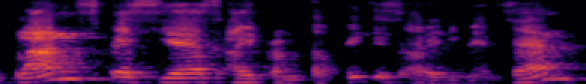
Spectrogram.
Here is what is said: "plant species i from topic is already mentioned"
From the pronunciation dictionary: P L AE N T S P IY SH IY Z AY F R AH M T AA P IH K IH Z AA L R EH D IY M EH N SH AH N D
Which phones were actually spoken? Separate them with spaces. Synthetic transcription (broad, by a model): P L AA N S P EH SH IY S AY P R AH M T AA P IH K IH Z AA L R EH D IY M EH N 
